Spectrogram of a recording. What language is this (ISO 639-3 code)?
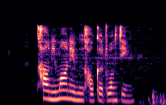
tha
